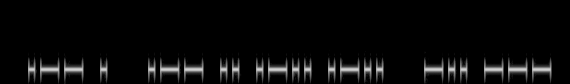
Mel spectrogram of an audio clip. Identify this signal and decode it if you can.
Morse code, heard as a keyed tone, about 21 wpm, 700 Hz. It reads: WE WILL DO
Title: Sentences with 8-Word Phrases - Spoken Beginning - 20wpm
